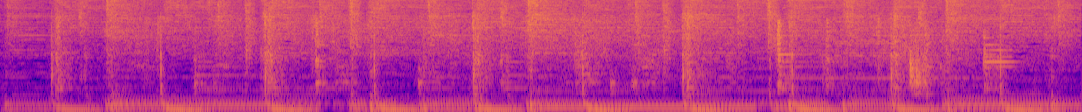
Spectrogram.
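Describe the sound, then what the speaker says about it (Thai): Garlic and coriander root frying in very hot oil, a steady broadband sizzle with repeated stirring scrapes and clinks of a utensil against the pan, close and loud throughout. "โอเคน้ำมันร้อนมากๆแต่อย่าร้อนจนถึงขนาดควันขึ้นนะครับเราก็จะใส่กระเทียมกับรากผักชี"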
